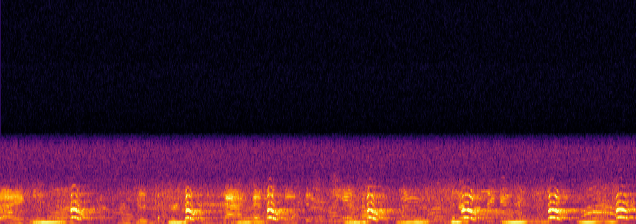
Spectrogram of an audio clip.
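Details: Captive siamangs at a zoo give a series of short, hooting calls roughly once per second, each with a low steady note and quick upward-swooping tones, separated by brief pauses.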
